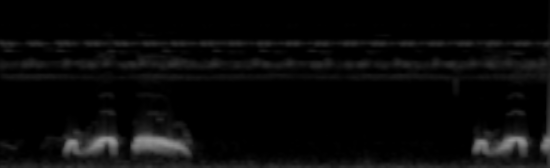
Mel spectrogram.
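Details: A trapper's decoy dove calling while wild doves are nearby: a quick pair of soft coos, one wavering and one steady, then a pause and the wavering coo again, with a faint constant high-pitched hum behind.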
